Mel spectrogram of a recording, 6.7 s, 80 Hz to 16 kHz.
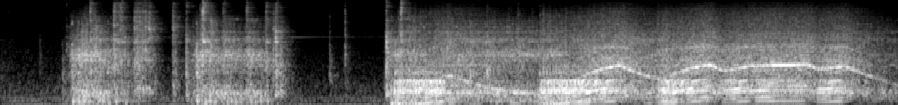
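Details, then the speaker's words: Husqvarna 125B two-stroke after a new piston (old one damaged by straight fuel), idle being tuned: revs rise and drop unevenly, rough and burbly at low speed, so the low-speed screw is a little rich while the high is almost perfect. "the low i think is a little high or a little rich so i think i will lower that"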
